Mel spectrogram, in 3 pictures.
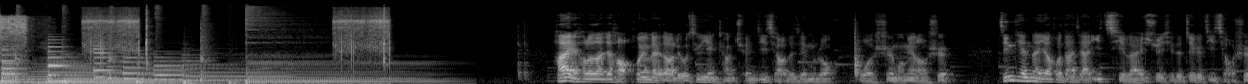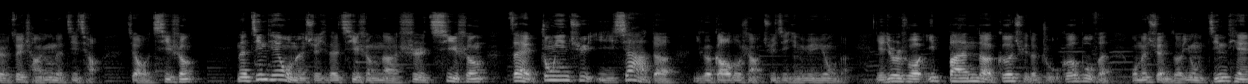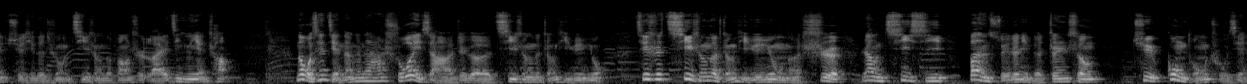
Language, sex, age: Chinese, male, 20-39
